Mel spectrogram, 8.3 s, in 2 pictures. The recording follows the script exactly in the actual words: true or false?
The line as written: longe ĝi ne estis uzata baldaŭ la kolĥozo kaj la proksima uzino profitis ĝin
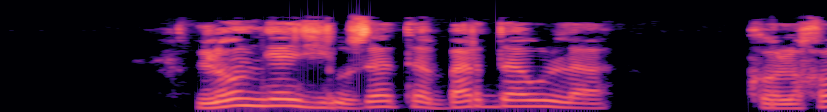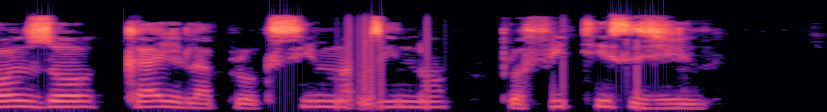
false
